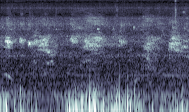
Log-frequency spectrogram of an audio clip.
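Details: Gulls on the calm Mur river in Graz, Austria, possibly black-headed gulls, give harsh, drawn-out cries in three bursts over a steady low rumble of rushing water and wind.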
